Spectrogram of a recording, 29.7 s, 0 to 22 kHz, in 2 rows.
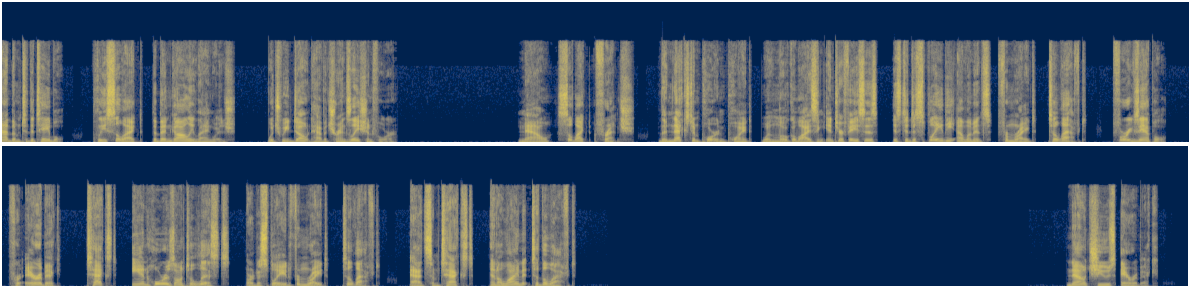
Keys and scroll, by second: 0.0-0.4 typing, 4.9-5.8 typing, 21.2-21.6 typing, 23.0-24.8 typing.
